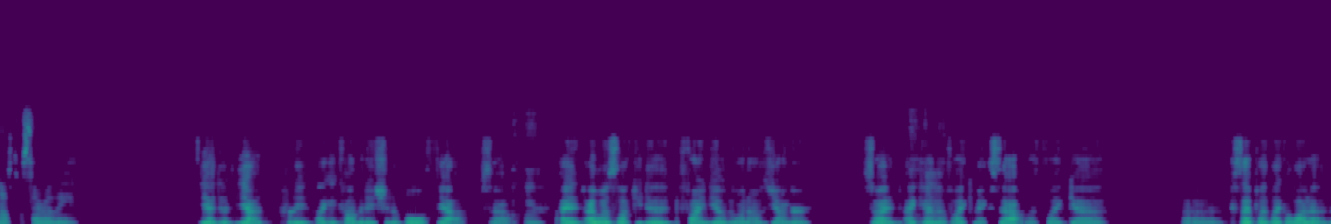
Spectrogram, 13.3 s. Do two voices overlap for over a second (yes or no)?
no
